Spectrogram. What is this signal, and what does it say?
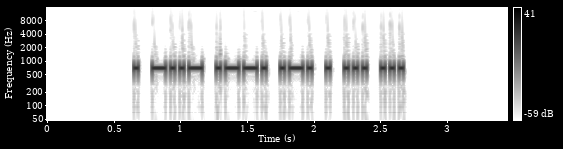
Morse code, heard as a keyed tone, about 36 wpm, 700 Hz. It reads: EXPRESS
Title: Sentences from Top 1100 Words - New Word Drill - 35wpm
